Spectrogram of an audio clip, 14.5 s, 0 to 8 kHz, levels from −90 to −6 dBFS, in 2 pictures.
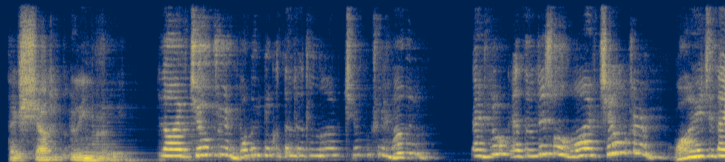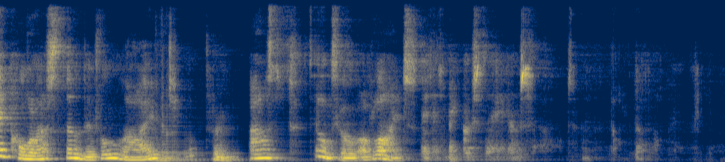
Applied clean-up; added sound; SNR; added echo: neural mask model DeepFilterNet 3.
